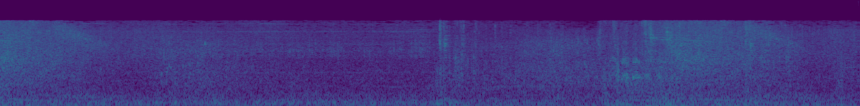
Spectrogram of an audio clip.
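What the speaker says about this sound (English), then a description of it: "Rev the engines!" Engines rev in Genshin Impact, a loud, continuous roar with a rumbling low end and gusting, explosive swells that holds steady throughout, without any talk.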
